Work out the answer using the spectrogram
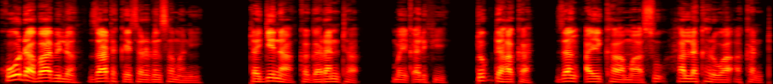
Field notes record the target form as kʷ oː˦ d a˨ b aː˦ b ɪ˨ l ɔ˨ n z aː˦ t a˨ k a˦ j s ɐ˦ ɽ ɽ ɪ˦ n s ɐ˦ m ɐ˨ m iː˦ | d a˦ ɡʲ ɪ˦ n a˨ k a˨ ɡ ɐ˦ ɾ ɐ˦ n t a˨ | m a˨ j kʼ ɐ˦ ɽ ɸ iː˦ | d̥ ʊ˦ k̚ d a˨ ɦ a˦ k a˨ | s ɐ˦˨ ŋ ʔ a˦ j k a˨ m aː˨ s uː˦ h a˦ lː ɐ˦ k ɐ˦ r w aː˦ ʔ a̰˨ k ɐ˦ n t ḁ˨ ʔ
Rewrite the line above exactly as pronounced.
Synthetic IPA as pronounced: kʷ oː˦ d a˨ b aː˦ b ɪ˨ l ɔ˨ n z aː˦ t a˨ k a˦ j s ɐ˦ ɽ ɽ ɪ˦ n s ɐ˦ m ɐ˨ n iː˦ | t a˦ ɡʲ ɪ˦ n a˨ k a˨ ɡ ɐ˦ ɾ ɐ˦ n t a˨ | m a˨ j kʼ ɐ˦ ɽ ɸ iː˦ | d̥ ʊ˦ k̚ d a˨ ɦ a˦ k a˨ | z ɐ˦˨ ŋ ʔ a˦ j k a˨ m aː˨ s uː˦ h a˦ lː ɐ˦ k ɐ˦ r w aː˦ ʔ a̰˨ k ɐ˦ n t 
